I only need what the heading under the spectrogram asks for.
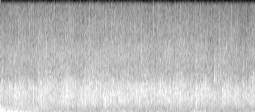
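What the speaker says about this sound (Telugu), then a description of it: "చప్పట్లు కొట్టండి ఒకసారి సంతోషంగా" Church worshippers clap their hands together in a dense, steady wash of applause that continues evenly throughout, with no voices standing out.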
